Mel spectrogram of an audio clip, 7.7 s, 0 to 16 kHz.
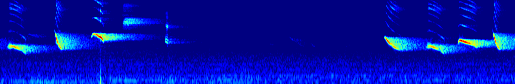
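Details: Green-winged saltator, Trinca Ferro Boi type, January 2024, singing vigorously after seeing a female: a short run of three rich descending whistles and a high note, a pause of several seconds, then a fresh phrase of four loud downslurred whistles.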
